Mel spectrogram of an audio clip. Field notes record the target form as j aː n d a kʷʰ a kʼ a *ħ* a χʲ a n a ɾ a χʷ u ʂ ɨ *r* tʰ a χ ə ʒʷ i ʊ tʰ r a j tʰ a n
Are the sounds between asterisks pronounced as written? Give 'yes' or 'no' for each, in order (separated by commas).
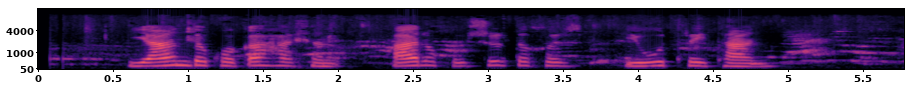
yes, yes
